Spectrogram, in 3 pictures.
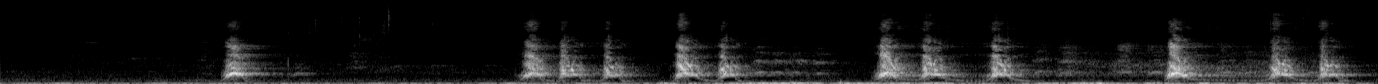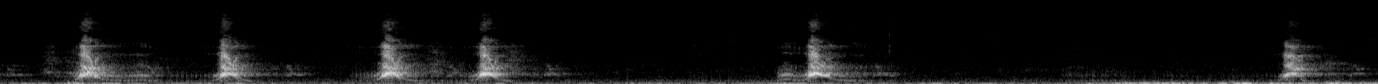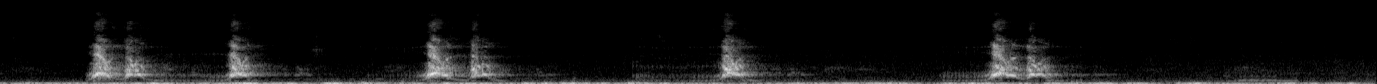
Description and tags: Cão latindo (fraco)
Cachorro latindo (fraco)
latido, cachorro, barking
